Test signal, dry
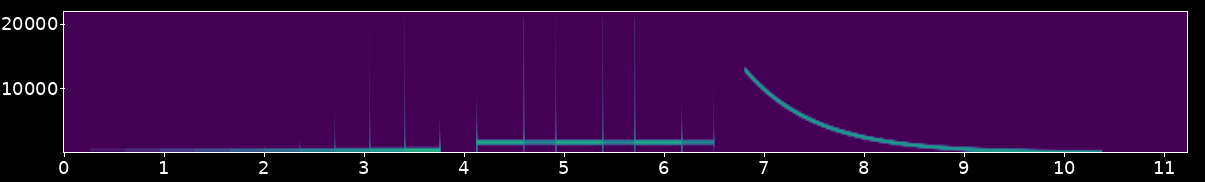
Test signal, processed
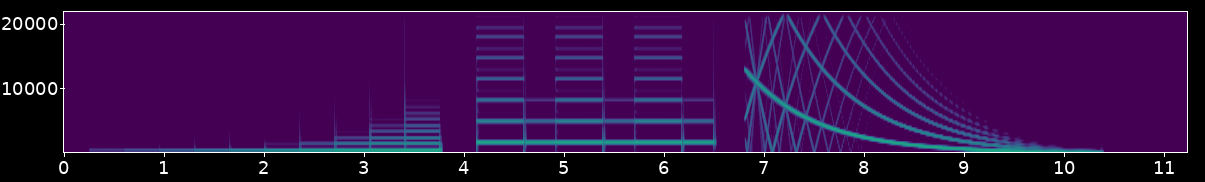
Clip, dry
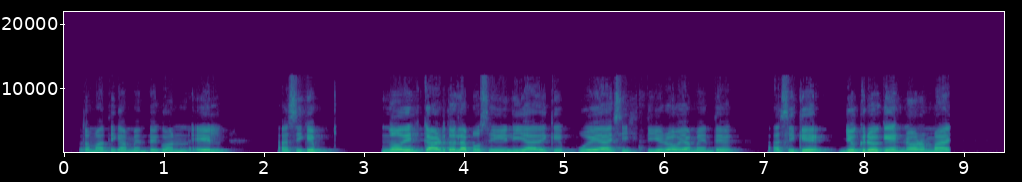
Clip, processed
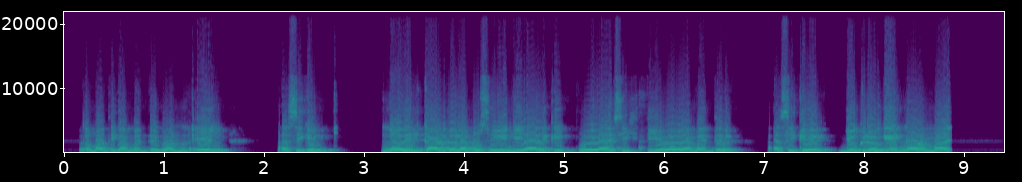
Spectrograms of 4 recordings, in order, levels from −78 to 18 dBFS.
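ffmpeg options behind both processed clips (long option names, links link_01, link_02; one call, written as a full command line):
ffmpeg -i in.wav -filter_complex "[0:a]asoftclip=type=tanh:threshold=-11dB,asplit=2[link_01][link_02];[link_02]adelay=18,volume=-13dB[link_03];[link_01][link_03]amix=inputs=2:normalize=0,asplit=2[link_04][link_05];[link_05]highpass=frequency=720:poles=1,volume=30dB,asoftclip=type=tanh:threshold=-9.5dB[link_06];[link_04][link_06]amix=inputs=2:normalize=0,lowpass=frequency=5100:poles=1,volume=-6dB,volume=-8dB" out.wav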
